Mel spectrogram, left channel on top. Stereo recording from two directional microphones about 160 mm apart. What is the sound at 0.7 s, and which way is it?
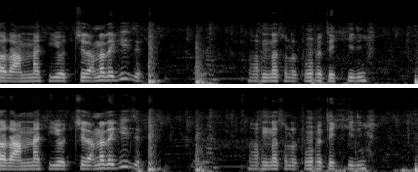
Speech, 20° left (ahead or behind).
